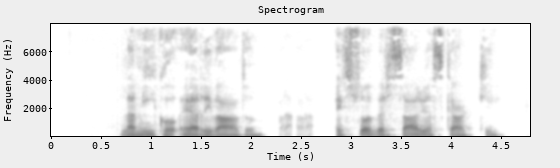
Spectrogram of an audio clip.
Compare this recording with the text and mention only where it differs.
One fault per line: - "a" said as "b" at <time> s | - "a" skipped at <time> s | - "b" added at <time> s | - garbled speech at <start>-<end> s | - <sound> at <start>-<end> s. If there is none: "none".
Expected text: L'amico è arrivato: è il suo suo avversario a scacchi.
- laugh at 2.3-2.6 s
- "suo" skipped at 3.2 s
